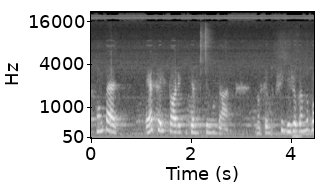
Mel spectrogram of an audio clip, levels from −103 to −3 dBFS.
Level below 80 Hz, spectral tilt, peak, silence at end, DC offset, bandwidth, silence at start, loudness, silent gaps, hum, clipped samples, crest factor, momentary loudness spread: -44 dBFS; -6 dB/octave; -2 dBFS; 0 s; under 0.1%; over 20 kHz; 0 s; -18 LUFS; none; none; under 0.1%; 16 dB; 18 LU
